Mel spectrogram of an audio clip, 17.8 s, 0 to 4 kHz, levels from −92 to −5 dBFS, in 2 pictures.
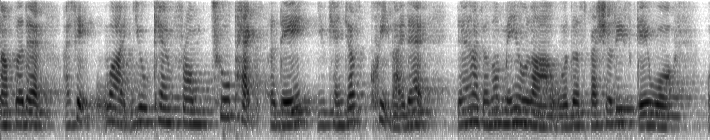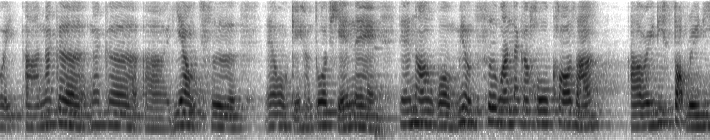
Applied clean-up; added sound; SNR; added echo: neural separator model SepFormer DNS4.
